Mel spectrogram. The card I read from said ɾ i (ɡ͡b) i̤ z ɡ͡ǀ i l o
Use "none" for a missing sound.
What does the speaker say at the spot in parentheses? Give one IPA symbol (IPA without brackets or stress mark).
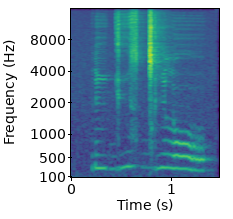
ɡ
